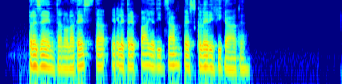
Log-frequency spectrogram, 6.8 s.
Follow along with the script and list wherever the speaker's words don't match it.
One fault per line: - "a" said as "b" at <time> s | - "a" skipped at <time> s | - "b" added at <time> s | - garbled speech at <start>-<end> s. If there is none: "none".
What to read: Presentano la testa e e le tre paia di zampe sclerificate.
none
